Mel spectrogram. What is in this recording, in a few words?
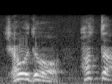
babble we have hostile; valve; gook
